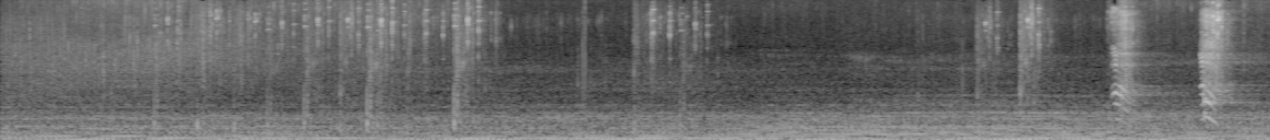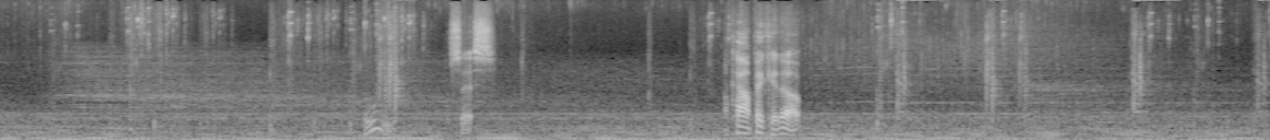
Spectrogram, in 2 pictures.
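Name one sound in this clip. Footsteps patter on stone.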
